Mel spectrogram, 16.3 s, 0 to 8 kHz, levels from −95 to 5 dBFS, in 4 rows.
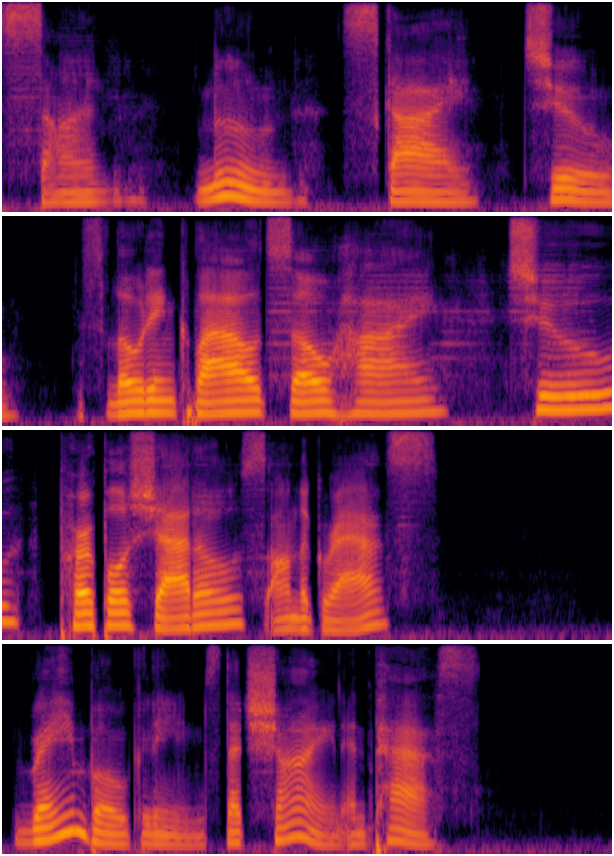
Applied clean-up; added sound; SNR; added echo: neural diffusion model UNIVERSE++.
